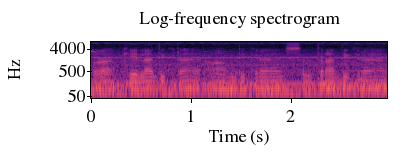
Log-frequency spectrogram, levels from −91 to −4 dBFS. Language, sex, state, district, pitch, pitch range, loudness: Hindi, male, Jharkhand, Sahebganj, 105 Hz, 105-110 Hz, -41 LUFS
